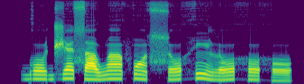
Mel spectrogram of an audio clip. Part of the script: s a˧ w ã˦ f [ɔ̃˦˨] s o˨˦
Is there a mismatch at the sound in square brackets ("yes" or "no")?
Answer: no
